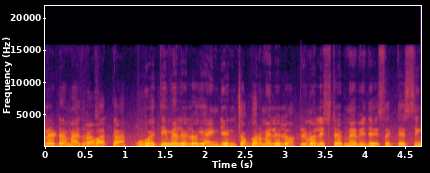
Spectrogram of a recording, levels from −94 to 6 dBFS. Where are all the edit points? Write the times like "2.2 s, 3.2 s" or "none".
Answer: 1.1 s, 3.2 s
